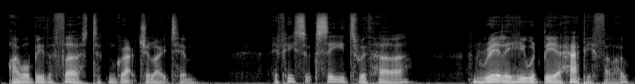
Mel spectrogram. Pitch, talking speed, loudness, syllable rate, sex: 90 Hz, 200 wpm, -22 LUFS, 5.9 syllables/s, male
